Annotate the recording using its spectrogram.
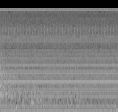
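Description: Steady electrical mains hum, a buzzy drone made of many even steady tones, with no other sound over it.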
